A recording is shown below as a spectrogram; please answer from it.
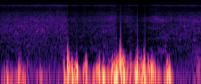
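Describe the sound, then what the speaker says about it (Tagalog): Strong wind gusting across an open-air spot, loud buffeting rumble against the microphone in irregular bursts that build and fade over a few seconds. "Lakas ng hangin oh."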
